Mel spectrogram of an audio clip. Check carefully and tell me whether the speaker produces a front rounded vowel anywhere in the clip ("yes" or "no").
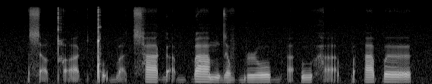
no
